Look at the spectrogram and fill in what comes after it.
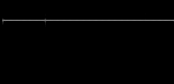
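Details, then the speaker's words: Steady, very high-pitched pure tone from an age-based hearing test of high-frequency loss; hearing this frequency is said to mean healthy hearing with no hearing impairment. "Гаразд, якщо ви чуєте цю частоту, ви здорові та не маєте вад слуху."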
